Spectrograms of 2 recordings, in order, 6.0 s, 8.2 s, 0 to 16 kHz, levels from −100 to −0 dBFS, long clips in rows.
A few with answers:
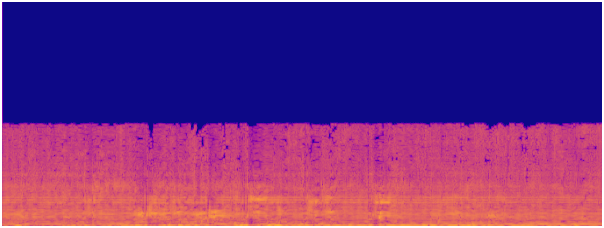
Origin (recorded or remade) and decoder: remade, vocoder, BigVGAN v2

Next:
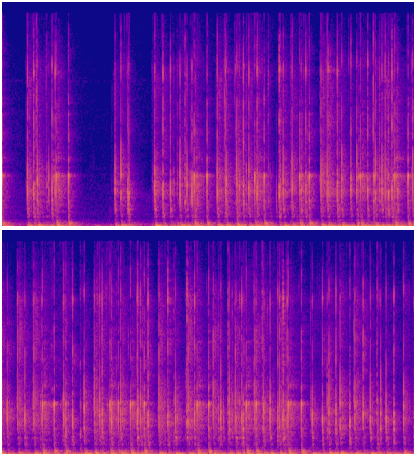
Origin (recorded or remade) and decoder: recorded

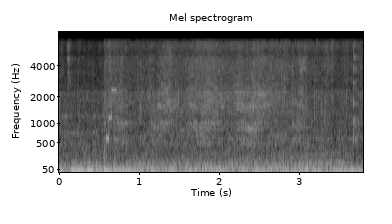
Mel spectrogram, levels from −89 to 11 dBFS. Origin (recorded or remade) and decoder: recorded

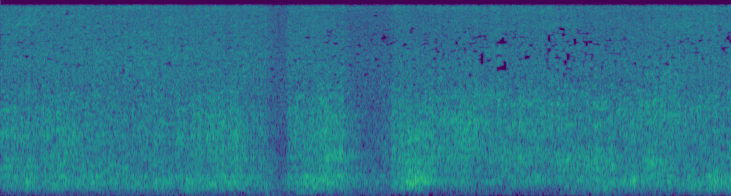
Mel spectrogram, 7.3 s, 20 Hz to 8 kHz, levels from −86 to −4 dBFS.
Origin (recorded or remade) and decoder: recorded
